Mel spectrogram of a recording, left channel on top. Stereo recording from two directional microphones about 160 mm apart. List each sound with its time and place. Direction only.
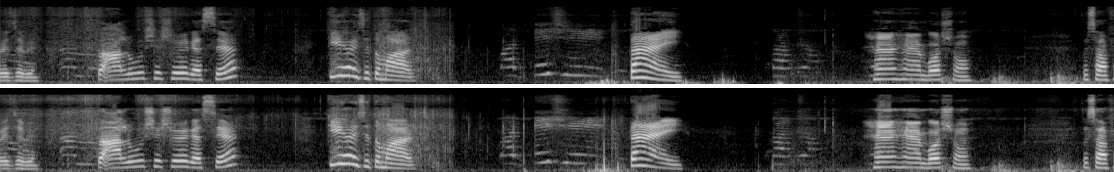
0.0 s speech: 25° left (ahead or behind)
0.9 s speech: 10° left (ahead or behind)
2.1 s speech: 35° left (ahead or behind)
3.3 s speech: 5° right (ahead or behind)
6.2 s speech: 50° left (ahead or behind)
8.2 s speech: 15° left (ahead or behind)
10.8 s a woman's voice: 15° left (ahead or behind)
